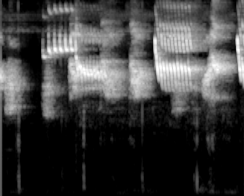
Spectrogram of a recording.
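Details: Asian pied starling singing as a morning lure for mute or stressed birds: scratchy chattering phrases with faint clicks, then a loud, rapidly pulsed trill and more harsh notes.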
